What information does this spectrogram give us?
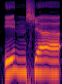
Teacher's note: kalau orang mengatakan Insyaallah Allahnya jadi tebal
